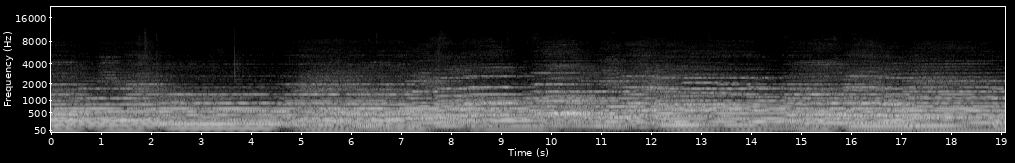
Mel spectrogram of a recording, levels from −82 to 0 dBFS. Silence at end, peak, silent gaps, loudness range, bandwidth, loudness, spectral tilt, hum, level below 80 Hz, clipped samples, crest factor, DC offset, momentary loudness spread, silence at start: 0 s; -12 dBFS; none; 2 LU; 10.5 kHz; -26 LUFS; -8.5 dB/octave; none; -44 dBFS; under 0.1%; 12 dB; under 0.1%; 3 LU; 0 s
